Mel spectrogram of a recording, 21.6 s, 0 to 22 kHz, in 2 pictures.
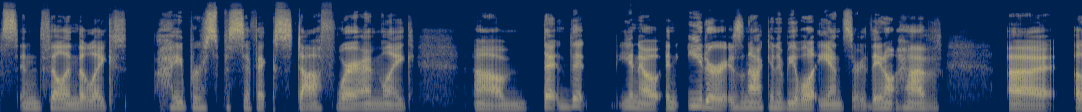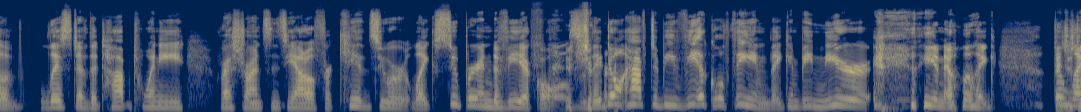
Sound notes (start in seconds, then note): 16.2 laughs; 21.3 chuckles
